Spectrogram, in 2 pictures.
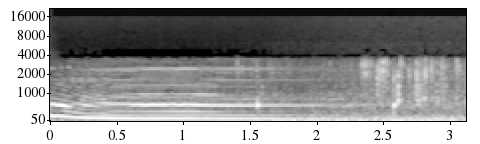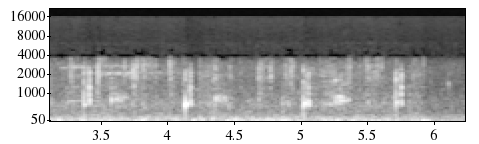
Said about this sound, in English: Some people have described it as a growl. Because if a person is afraid of an animal, any sound they make will be interpreted as a growl. But it's just their moan of fear. The bear sitting up in a tree in abject terror.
